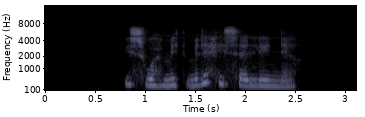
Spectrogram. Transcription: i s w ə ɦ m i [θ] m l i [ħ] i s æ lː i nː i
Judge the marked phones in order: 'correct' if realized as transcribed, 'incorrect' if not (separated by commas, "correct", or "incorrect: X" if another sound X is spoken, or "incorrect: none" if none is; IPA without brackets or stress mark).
correct, correct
